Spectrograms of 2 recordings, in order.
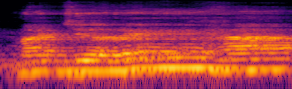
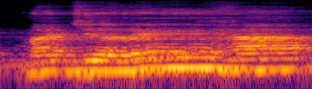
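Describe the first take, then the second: First: The vowel after the r leans toward e. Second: The vowel after the r leans toward e.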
